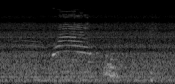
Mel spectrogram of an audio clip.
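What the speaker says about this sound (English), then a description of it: "yeah, this is my cat." A cat in the Minecraft video game meows twice, short and fairly clear, over a steady low background hum with no voices.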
